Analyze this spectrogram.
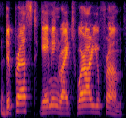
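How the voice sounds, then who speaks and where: A man from Bangladesh hosting a casual livestream, reading viewer comments aloud in a slow, halting way with many ums and uhs. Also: a little high, sharp tone. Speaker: livestream host.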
